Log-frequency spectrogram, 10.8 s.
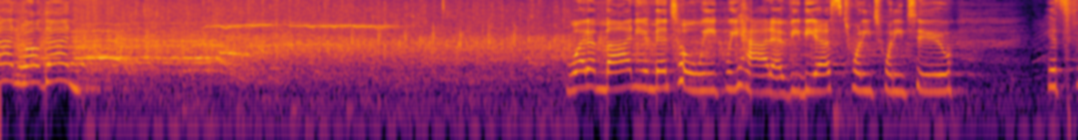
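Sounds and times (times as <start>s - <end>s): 
crowd applauding: 0.0s - 7.1s
speech: 5.7s - 9.7s, 10.4s - 10.7s.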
